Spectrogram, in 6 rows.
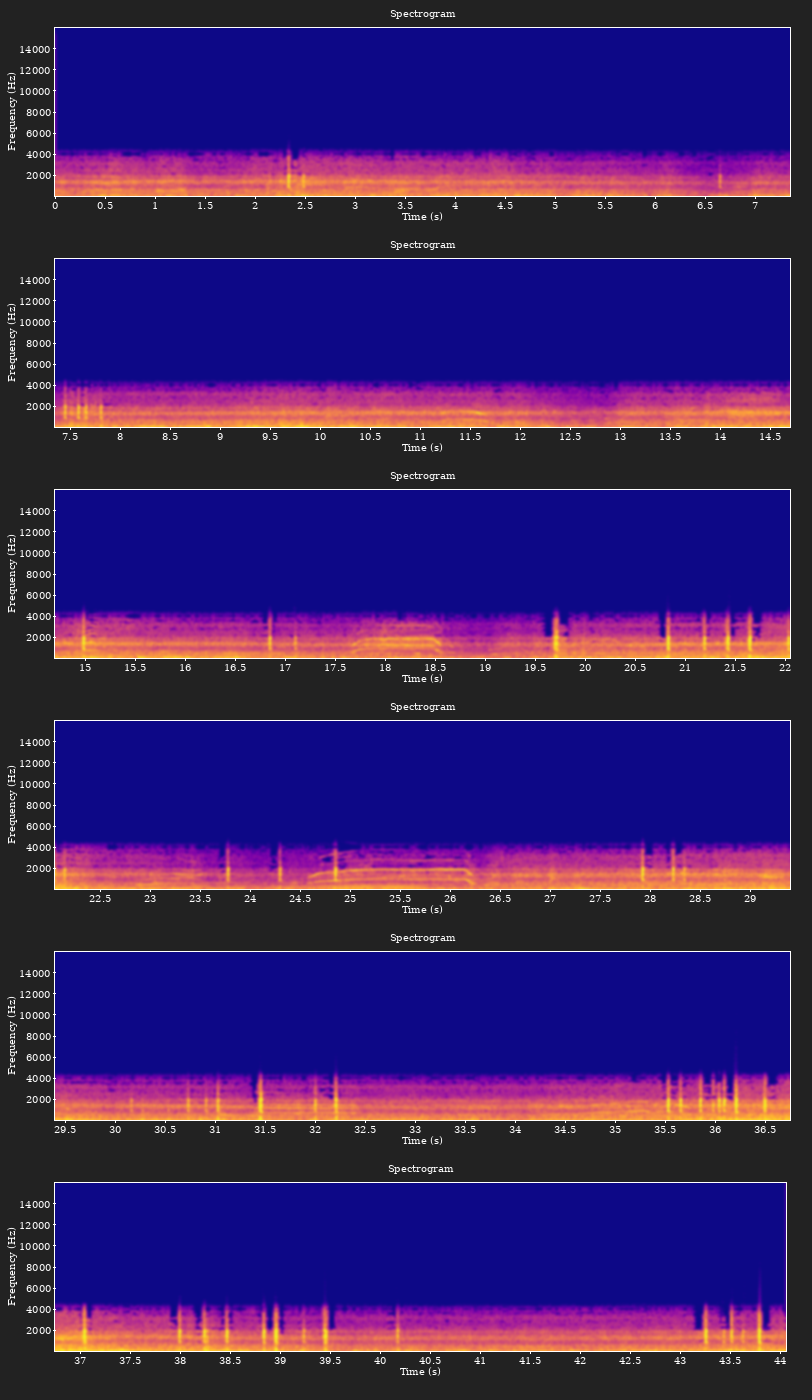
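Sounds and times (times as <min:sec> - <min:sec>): wind rushing over microphone: 0:00.0 - 0:44.0
high drawn-out wail: 0:11.1 - 0:12.0, 0:17.6 - 0:18.8, 0:24.4 - 0:26.6, 0:31.0 - 0:32.6, 0:34.2 - 0:37.1.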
